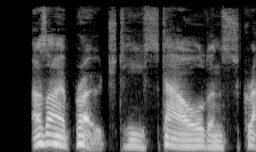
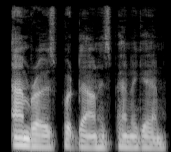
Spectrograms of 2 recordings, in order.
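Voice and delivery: plain reading voice

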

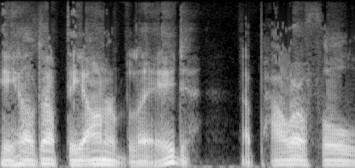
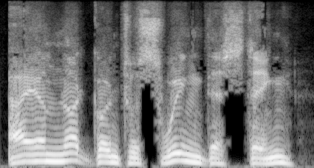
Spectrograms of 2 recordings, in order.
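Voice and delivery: higher, emphatic foreign character, exasperated; Rock; 8 semitones higher, 3 dB louder than usual. Acted. Rock answers Teft's doubt about the weapon, exasperated. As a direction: refuse it with exasperation. Rock refuses, rolling his eyes.

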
